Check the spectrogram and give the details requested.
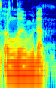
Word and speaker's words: aluminum: it he gotcha it's aluminum simpler straightforward aluminum oh God we we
